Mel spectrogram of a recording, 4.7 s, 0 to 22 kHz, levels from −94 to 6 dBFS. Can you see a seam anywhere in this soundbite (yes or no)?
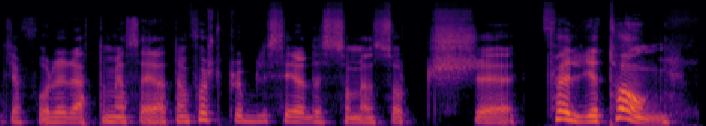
yes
